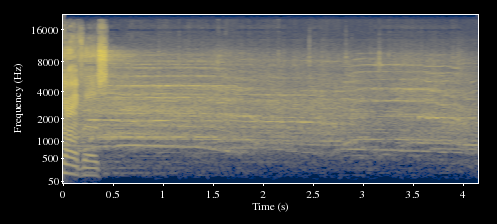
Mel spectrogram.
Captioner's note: crowd cheering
